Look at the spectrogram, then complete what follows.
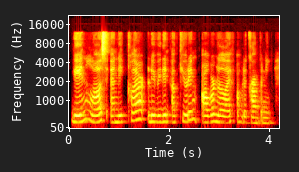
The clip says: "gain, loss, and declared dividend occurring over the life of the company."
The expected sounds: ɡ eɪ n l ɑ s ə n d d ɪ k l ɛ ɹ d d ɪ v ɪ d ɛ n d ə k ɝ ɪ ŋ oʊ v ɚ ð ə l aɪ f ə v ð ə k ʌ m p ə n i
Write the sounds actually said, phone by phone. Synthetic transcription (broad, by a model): ɡ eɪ n l ɑ s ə n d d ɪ k l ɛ ɹ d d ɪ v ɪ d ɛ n ə k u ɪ ŋ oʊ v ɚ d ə l aɪ f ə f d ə k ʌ m p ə n i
